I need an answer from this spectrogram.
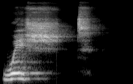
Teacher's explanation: Wish ends with a sh, which is an unvoiced consonant. So you simply add a t sound.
